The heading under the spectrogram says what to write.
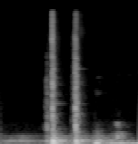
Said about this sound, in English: Anyway, the garage door just opened behind me, so that was why there was a lot of noise.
